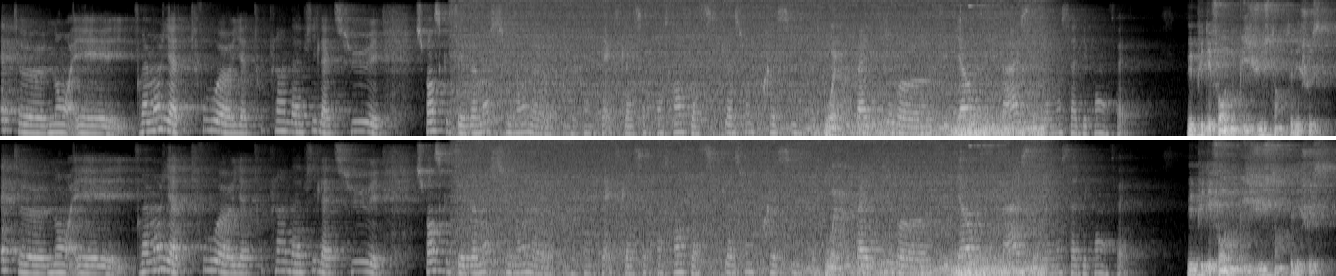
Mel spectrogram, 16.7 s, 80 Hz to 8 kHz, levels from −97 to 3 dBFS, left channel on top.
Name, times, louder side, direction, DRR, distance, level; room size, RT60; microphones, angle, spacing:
voice 1, 0.0-3.1 3.4-10.2 10.7-14.1, left 1 dB, 15° left, 4 dB, 0.5 m, -36 dB
sound 1, 5.6-13.1, left 1 dB, 65° left, 1.4 m, -30 dB
voice 2, 14.8-16.5, left 2 dB, 85° left, -1 dB, 0.7 m, -26 dB
12.0 x 6.8 x 2.7 m, 1.2 s
head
